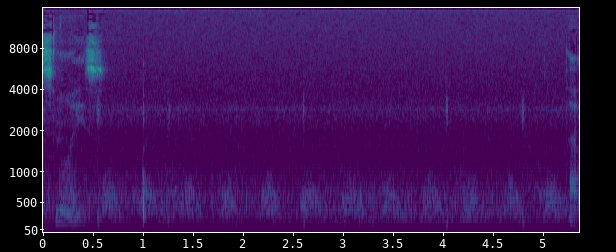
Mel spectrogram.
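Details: Rapid, soft whooshing pulses from placental flow, not the fetal heartbeat, heard on a Jumper Doppler at 20 weeks + 7 days with an anterior placenta.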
